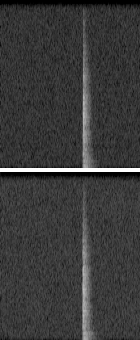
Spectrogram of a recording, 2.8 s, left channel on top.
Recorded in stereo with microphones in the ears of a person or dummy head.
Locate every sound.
1.6 s a cupboard door: 55° right (ahead or behind), 2.5 m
